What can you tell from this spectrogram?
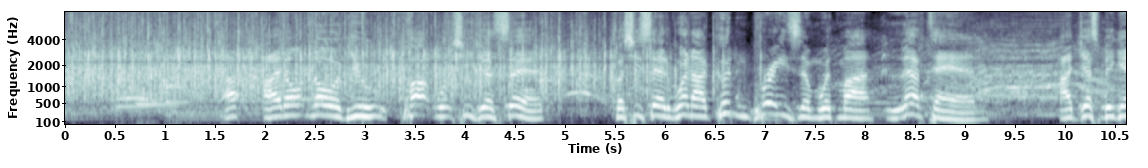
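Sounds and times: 
audience clapping hands: 0.0s - 7.3s
speech: 1.6s - 4.8s, 5.5s - 9.3s, 10.0s - 10.6s
laughter: 7.6s - 10.6s.

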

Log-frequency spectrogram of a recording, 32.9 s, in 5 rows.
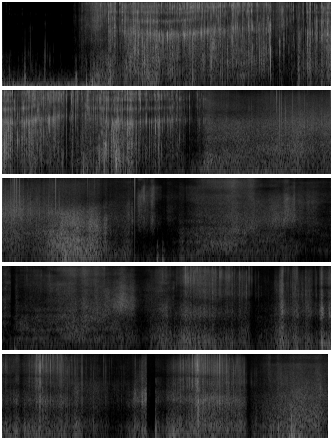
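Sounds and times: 
brief low thump: 0.0s - 1.6s
ASMR ear massage rubbing and crinkling rustles: 1.5s - 32.8s.

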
